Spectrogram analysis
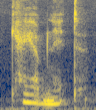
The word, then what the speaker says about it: cabinet: cats don't like it cabinet cabinet it's like c a b e t cabinet cabinet and this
